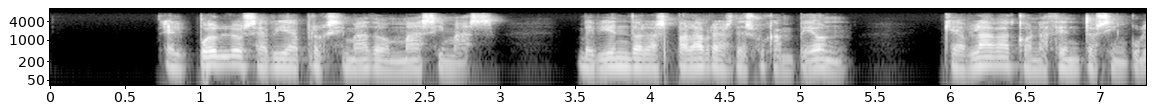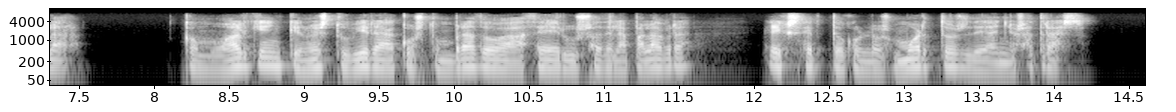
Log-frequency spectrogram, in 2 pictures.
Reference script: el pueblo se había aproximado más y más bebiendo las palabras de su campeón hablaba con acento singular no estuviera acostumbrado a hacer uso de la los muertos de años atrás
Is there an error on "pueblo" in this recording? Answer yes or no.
no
